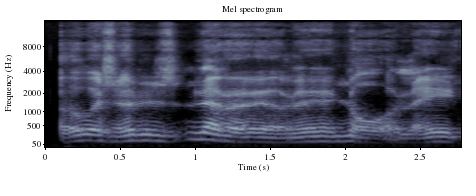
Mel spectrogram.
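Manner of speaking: very slow, grand wizard voice. Retelling what a man in line answered him: Ian McKellen wizard voice. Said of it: "does a fucking voice".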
